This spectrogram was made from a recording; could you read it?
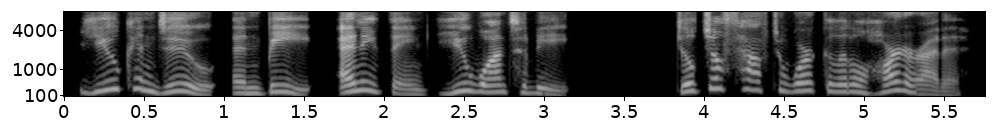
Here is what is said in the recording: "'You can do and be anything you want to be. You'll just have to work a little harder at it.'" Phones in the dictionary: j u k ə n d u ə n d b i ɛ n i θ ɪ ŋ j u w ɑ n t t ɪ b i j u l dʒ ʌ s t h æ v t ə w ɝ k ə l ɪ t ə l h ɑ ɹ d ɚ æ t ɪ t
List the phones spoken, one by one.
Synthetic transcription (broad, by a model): j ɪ k ə n d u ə n b i ɛ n i θ ɪ ŋ j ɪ w ɑ n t t ɪ b i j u l dʒ ʌ s t h æ f t ə w ɝ k ə l ɪ t l h ɑ ɹ d ɚ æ t ɪ t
